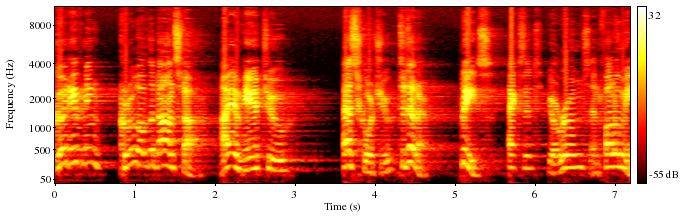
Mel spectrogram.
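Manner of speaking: high, loud, formal robot voice. Voicing a protocol droid escorting the crew to dinner: protocol droid voice. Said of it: "H G protocol droid unit's, uh, voice".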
